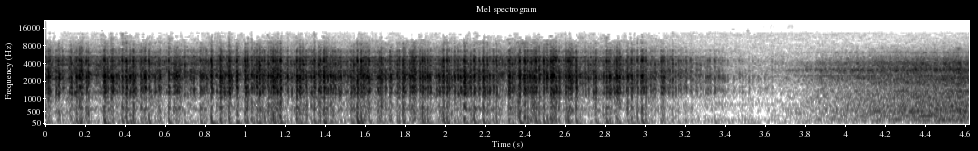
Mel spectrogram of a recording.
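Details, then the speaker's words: Glass venturi at increased flow rate: water boils in the low-pressure throat, and a dense, fizzing crackle like gravel in water runs steadily for three seconds, then fades, as bubbles collapse in the higher-pressure flow downstream. "the water in the throat where the pressure is lowest begins to boil small bubbles are formed these are cavities filled with cold steam and other gases diffused from the liquid the noise is generated by the collapse of these Bubbles as they move into the higher pressure in the"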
